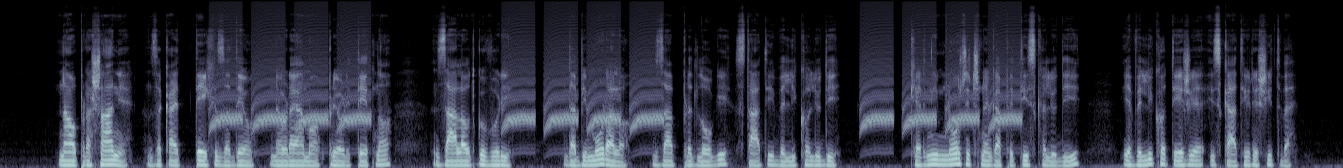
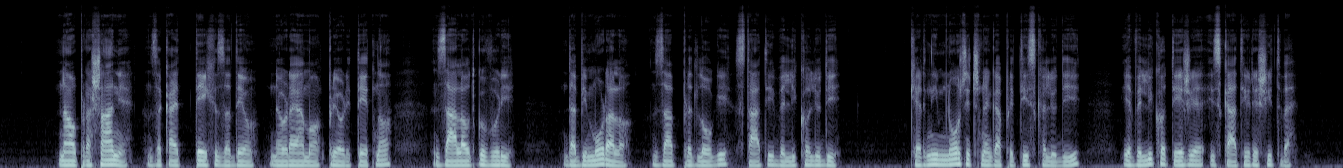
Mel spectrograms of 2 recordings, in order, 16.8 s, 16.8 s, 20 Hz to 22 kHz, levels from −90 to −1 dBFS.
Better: second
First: background sound (Alarm); 12 dB below the speech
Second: none

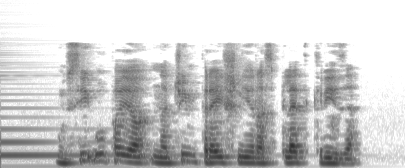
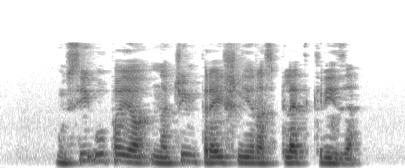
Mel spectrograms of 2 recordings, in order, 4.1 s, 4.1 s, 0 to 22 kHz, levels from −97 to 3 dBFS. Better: second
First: background sound (Acoustic guitar); 17 dB below the speech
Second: none

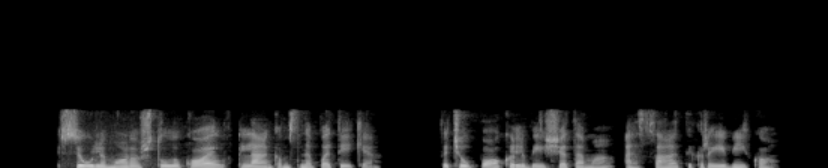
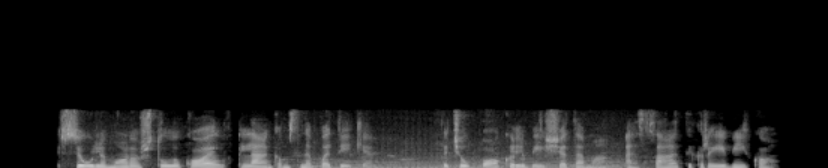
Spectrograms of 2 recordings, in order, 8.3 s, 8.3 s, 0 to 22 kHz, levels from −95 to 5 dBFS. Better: first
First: none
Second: background sound (Race car, auto racing / Engine starting); 13 dB below the speech

